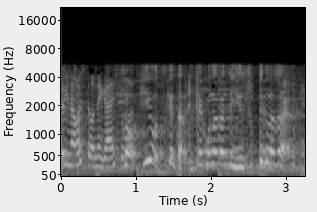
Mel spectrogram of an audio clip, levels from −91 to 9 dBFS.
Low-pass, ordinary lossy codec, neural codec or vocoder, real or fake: 5.4 kHz; none; none; real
